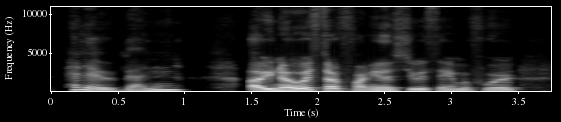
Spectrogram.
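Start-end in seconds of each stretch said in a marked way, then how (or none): 0.1-1.0 put-on, pitched-up English accent. Greeting someone who just came in, in an English accent. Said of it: "anybody named Ben should have an English accent".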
